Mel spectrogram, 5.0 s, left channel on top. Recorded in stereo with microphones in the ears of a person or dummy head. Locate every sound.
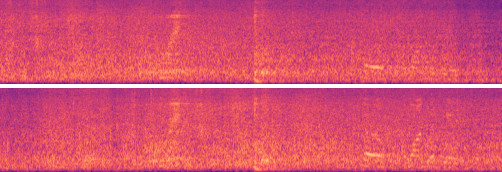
1.4 s throat clearing: 5° right (ahead or behind), 5 m
3.6 s a woman speaking: 60° right (ahead or behind), 2.5 m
